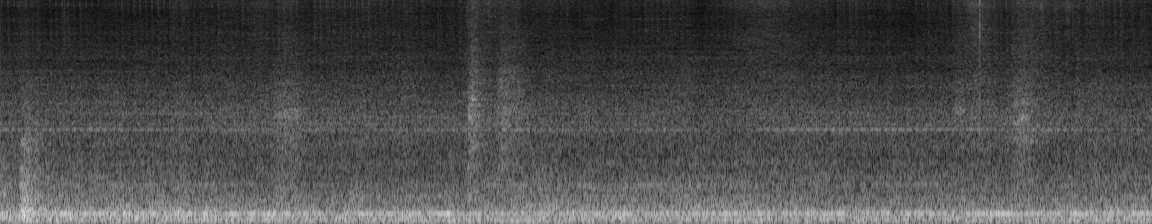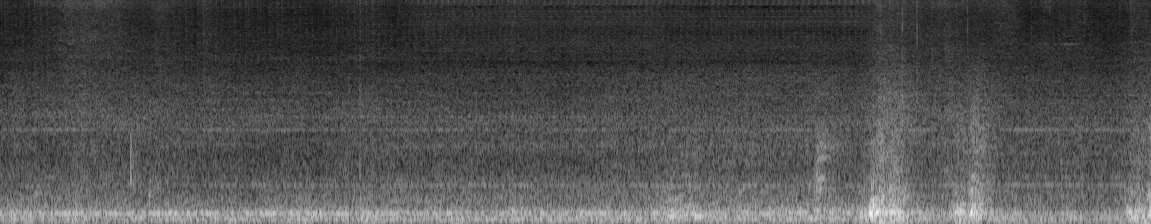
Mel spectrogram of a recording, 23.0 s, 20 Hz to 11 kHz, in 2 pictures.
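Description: Steady low rumble and hum inside a moving ED4M electric multiple unit, with a faint steady high tone over it. Two or three louder knocks come near the end.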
